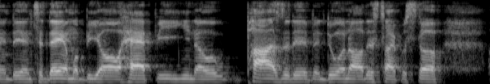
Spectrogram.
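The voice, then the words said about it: Slightly raspy voice. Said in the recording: “why my voice sounds a little raspy”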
